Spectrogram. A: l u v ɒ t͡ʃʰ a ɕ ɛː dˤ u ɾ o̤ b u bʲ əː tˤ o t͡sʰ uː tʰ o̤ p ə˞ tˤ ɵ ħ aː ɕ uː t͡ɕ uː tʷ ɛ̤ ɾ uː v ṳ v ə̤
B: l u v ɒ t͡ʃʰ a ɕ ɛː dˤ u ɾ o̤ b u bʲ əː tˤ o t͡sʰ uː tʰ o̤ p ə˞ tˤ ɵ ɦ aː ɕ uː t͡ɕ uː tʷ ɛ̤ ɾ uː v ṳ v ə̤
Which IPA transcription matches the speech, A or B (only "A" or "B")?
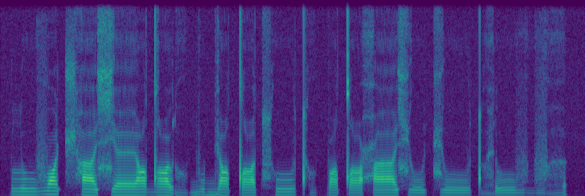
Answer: A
